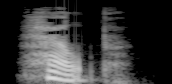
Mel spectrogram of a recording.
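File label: "help", British English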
